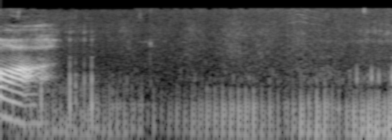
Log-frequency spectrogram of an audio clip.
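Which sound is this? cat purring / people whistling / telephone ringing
cat purring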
